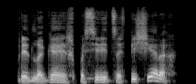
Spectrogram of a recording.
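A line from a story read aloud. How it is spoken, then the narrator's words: Sarcastic snort. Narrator (Russian): хмыкнул Андрей с явным сарказмом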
